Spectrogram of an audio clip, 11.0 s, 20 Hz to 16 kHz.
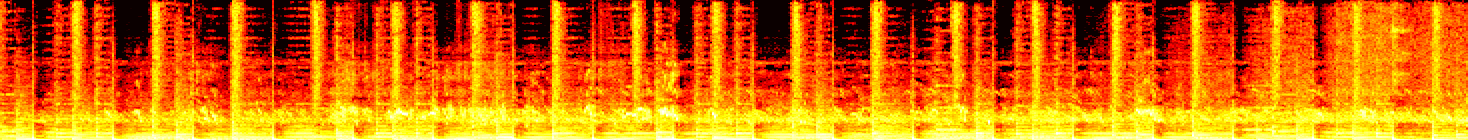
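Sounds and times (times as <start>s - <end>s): chicks peeping: 0.0s - 11.0s
music with deep drum hits: 0.0s - 11.0s.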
